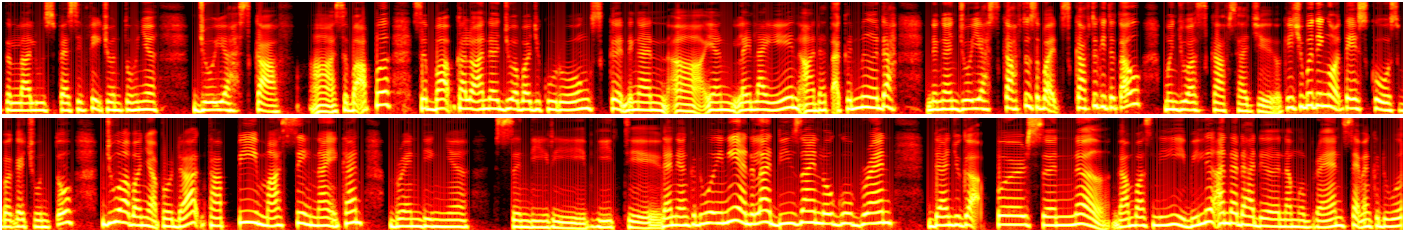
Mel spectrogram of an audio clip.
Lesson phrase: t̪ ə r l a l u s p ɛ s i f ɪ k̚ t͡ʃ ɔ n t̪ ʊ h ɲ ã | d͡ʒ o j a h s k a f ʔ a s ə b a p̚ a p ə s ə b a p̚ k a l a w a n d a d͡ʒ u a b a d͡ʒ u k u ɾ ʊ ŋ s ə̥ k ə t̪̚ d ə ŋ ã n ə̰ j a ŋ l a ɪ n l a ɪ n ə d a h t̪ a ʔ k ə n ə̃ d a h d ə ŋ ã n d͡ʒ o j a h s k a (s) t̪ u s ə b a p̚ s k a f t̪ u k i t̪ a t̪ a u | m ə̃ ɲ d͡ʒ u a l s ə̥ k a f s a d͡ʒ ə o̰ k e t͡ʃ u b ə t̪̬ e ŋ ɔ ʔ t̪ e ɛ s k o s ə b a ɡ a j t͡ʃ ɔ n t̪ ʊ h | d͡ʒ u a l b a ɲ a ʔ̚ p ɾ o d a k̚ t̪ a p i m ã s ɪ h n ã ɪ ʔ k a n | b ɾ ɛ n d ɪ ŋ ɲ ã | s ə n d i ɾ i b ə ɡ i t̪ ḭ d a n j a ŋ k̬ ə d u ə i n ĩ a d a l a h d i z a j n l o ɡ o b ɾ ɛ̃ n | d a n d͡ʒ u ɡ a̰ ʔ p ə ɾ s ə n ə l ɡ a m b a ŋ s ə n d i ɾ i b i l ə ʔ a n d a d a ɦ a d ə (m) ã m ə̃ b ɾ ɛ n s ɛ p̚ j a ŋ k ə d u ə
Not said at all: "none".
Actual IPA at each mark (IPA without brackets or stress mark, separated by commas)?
f, n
